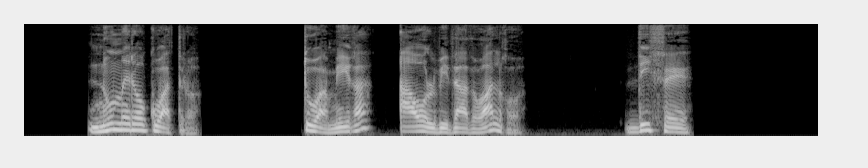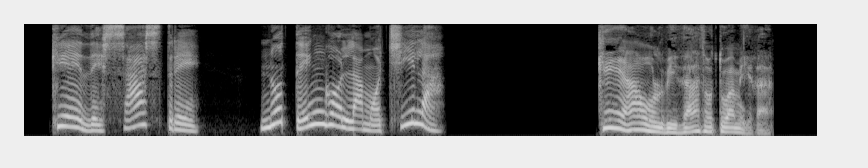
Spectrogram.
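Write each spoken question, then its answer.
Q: ¿Qué ha olvidado tu amiga?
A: La mochila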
